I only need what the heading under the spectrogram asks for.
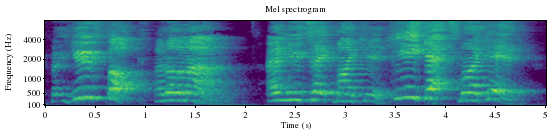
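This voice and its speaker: A young man plays a bitter husband who shouts and sneers in a high, swinging voice. It is picked up from far off on a very echoey stage. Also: big pitch swings, slow pace, heavily acted. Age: young adult. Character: bitter furious male husband, Ed. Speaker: student actor. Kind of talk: live stage acting. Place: theatre stage.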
